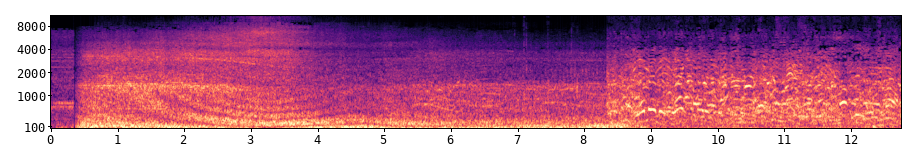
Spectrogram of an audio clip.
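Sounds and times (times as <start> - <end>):
airplane engine running loudly at an airport: 0.0 - 12.7
crowd chatter under airplane wings: 5.2 - 12.7.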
